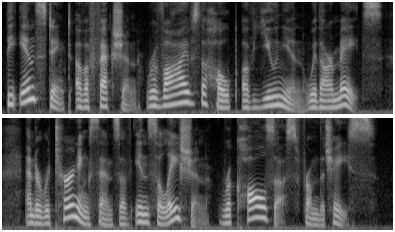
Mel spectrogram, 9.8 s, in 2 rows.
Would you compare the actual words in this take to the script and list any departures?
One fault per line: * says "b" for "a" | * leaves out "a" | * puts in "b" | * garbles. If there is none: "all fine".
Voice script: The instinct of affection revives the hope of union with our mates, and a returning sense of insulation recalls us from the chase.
all fine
